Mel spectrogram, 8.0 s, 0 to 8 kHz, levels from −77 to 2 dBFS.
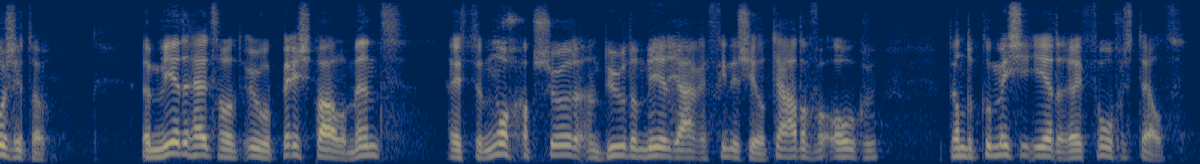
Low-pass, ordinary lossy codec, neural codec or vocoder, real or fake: none; none; codec, 16 kHz, 0.8 kbps, ZipCodec; fake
